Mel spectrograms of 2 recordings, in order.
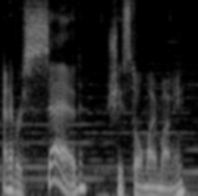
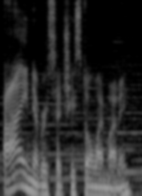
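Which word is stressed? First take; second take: said; I. First: The stress is on the word 'said'. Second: The stress is on the word 'I'. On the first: It was implied but not said outright. "I might have implied it in some way, but I never explicitly said it" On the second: Someone else said it. "with the implication meaning that someone else said it"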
